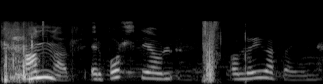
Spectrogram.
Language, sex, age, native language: Icelandic, male, 12, Icelandic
